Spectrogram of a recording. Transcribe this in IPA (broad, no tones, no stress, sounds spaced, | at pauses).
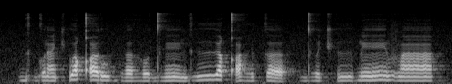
ɡ ɨ ɡ o ɾ ã t͡ʃʼ u qʼ u ɾ u bʱ ɐ ɦ o dʱ ẽː ɡʱ ɨː qʼ ɵ ɦ ɨ k ɐ | dʱ ɵ t͡ʃʼ ɨː ɓ ẽː v ã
